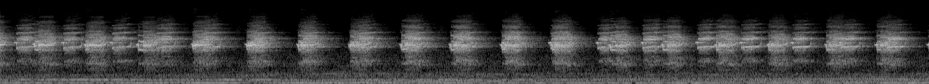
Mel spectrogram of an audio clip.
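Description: A partridge gives loud, harsh, grating notes repeated steadily about twice a second.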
